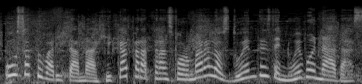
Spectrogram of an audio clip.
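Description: A woman narrates a video game as its guide. She reads scripted instructions with animated intonation, and clear noise runs behind her voice. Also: high voice, a little fast.

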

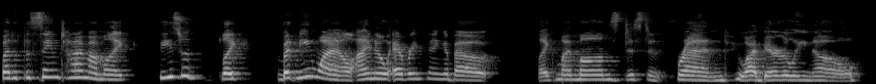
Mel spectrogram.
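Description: Woman in her 30s, podcast chat, kinda high voice, retells convos quote by quote. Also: moderate pace. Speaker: podcast co-host. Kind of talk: casual chat. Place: indoor room on a video call.

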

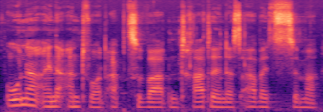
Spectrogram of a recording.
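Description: A man's voice: medium pitch, normal speed, darkish tone. A man reading scripted narration as the storyteller of a fantasy audio drama. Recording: music under the voice.

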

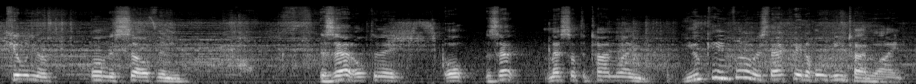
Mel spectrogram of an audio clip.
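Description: A man's voice: sits high, sing-song, normal speed, low-quality recording. A man in his thirties giving casual, exclamatory commentary as he reacts to a video, often sounding incredulous. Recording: music playing behind. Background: soundtrack of the watched video.

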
